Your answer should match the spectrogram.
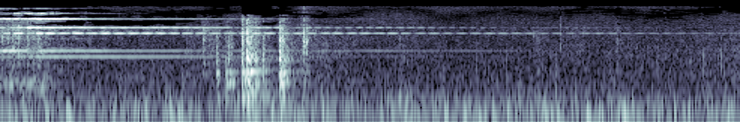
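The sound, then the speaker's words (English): An old-fashioned telephone bell at a ranger station rings in one short, rattling burst partway through, set against a steady background hum with no voices. “Ranger Station, Grey Wolf speaking.”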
